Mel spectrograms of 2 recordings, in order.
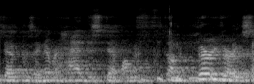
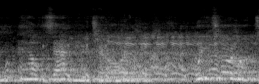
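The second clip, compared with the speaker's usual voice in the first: louder and higher, indignant protest; mock outrage; 6 semitones higher, 7 dB louder than usual. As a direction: act offended at the general. Indignant reply to the general.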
